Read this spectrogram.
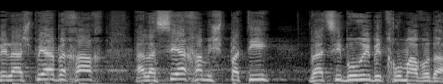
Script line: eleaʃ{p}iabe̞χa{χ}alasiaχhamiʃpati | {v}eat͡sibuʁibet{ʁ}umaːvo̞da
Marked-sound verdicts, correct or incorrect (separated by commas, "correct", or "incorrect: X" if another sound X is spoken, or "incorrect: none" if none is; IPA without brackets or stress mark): correct, correct, correct, incorrect: χ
